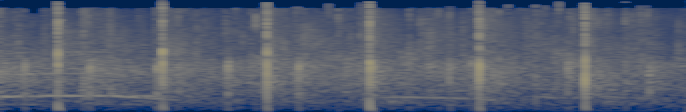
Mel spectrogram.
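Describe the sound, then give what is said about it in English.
Rhythmic clapping from a church audience celebrating, crisp claps landing on a steady even beat with lighter claps between them, fairly quiet overall. “So celebrate that with me today, right? Can you clap?”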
